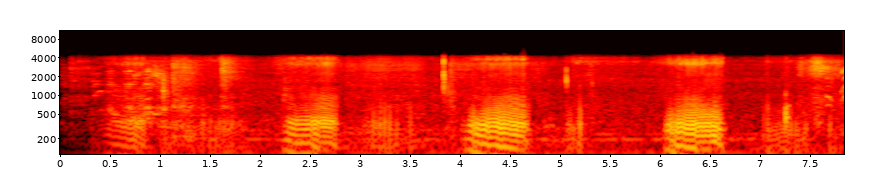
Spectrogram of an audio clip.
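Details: Rowdy, a newly adopted Labrador Retriever, snores while asleep indoors: deep, rasping harmonic rumbles swelling and fading about every two seconds, with softer breathy snuffles between them.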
